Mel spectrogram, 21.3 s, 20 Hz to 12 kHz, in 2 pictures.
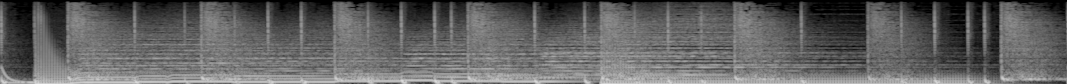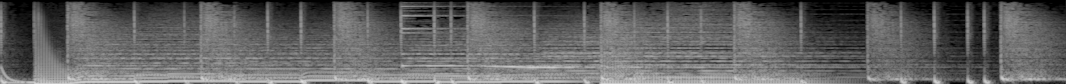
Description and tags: Product Demo Loop
An eight bar loop of music that would suit a technical product demo (I'm planning to use it on one of mine when my product is ready!)
Made using Ableton + Native Instruments VSTs (Battery 3, Massive etc)
beat, futuristic, loop, startup, music, product-demo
